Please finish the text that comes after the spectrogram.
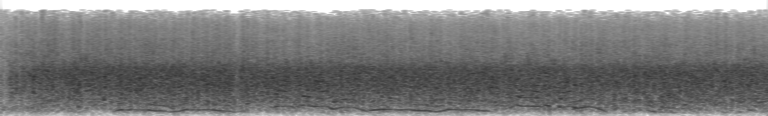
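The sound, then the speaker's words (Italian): Steady, dense clapping from an audience fills the whole stretch at an even, loud level, with a faint voice murmuring underneath partway through. “Fammi l'applauso.”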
